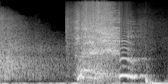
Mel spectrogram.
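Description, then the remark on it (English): A single loud sneeze bursts out suddenly, a harsh breathy blast with a brief voiced edge, following a moment of soft hiss. “Bless you.”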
